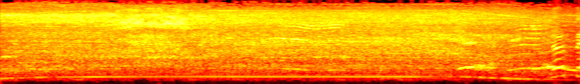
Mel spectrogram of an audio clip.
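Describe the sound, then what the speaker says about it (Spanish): Household vacuum cleaner running indoors to clean a rug, a loud, steady whining drone heard up close that holds for several seconds before its pitch starts to drop near the end. "Bebecha, voy a encender la aspiradora, no tengas miedo"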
